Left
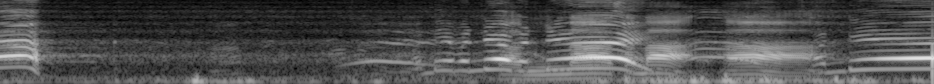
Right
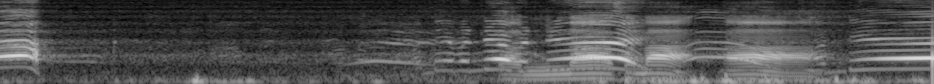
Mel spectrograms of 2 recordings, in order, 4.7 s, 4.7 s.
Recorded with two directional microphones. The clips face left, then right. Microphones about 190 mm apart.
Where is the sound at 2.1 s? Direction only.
20° left (ahead or behind).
